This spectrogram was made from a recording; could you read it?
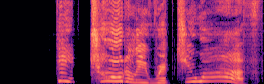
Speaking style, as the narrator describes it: Mina cried

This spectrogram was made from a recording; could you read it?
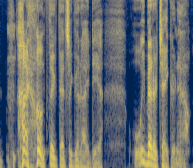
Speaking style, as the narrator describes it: Roger chuckled and said

